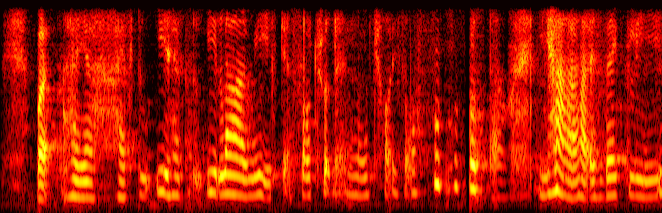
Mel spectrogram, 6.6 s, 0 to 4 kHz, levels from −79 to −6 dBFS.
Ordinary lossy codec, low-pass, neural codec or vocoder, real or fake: none; 3.6 kHz; codec, 16 kHz in and 24 kHz out, 2.2 kbps, FireRedTTS-2 codec; fake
